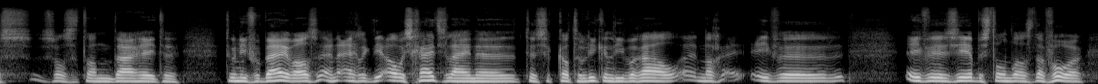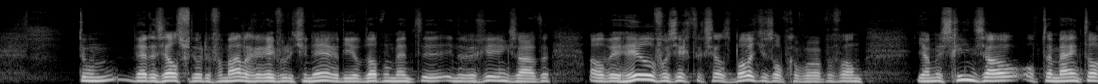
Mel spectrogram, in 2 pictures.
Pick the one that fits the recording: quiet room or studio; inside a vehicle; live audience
live audience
